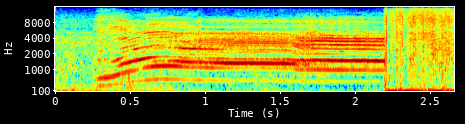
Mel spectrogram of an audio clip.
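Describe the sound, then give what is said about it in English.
In a played movie scene, a man screams as a plane flips around: a long, sustained scream that rises in pitch and then holds steady for over a second before cutting off abruptly into a loud burst of rumbling noise. “But his screaming. Listen to his screaming.”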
